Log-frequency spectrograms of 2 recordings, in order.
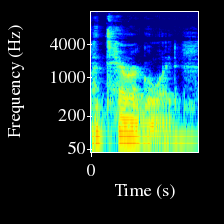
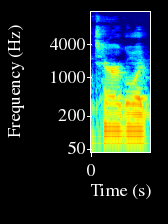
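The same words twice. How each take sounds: First: The word begins with an audible P sound. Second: The word begins with a T sound only. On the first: The speaker calls it wrong. "the P is not pronounced. It is not pterygoid" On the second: The speaker calls it right. "The P is silent"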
